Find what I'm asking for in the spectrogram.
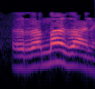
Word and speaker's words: رمضان: مجھے دنیا میں بہت بڑا انعام ملا اور اس بولا جاتا ہے لفظ رمضان نہیں ہے, رمضان ہے.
